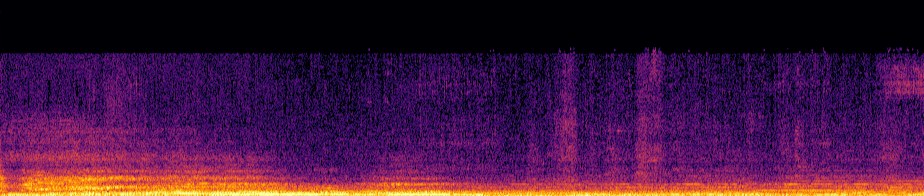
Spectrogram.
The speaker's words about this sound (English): Is that car ever going to shift? That's not how cool people drive cars. Rev that bitch.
